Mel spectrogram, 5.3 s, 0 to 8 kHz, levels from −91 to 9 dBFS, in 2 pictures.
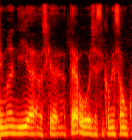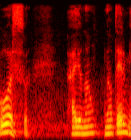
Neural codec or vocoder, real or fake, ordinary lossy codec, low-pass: none; real; none; 7.2 kHz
